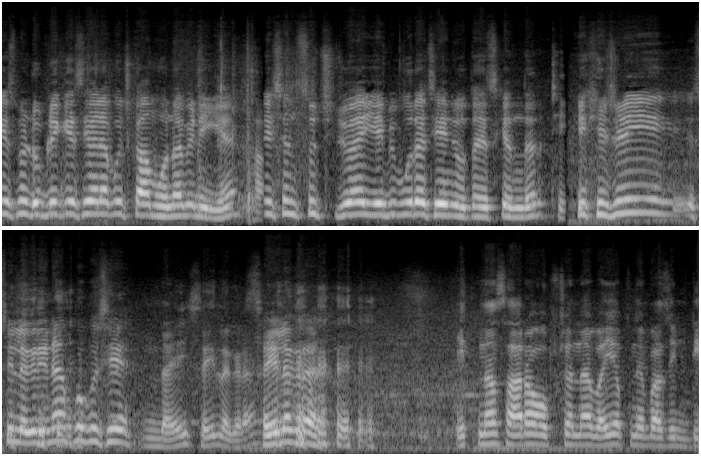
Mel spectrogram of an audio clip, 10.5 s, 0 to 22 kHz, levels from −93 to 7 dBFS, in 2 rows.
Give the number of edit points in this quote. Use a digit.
2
